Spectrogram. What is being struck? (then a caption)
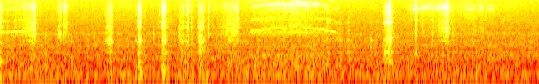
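Drawing paper under a metal dip-pen nib. A metal-nib dip pen scratches hatching lines across a flat white sheet of drawing paper. The quiet clip holds a series of short, dry, scratchy strokes, some with thin, high squeaking tones as the nib glides over the paper.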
